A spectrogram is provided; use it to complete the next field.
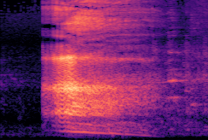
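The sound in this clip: A preacher's voice imitates a groan: one loud, drawn-out vocal groan that begins after a brief silence, then slowly fades and trails off.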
